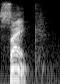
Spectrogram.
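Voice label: "sank", English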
